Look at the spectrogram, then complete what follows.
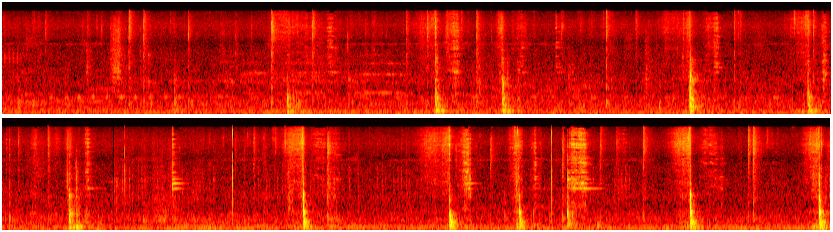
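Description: Cleaver chopping limes on a round wooden chopping board: sharp knocks of the blade striking through the fruit into the board, uneven, roughly one a second, the loudest near the end.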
